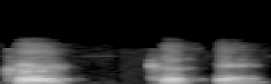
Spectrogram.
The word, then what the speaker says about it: Kyrgyzstan: No, just Kyrgyzstan.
